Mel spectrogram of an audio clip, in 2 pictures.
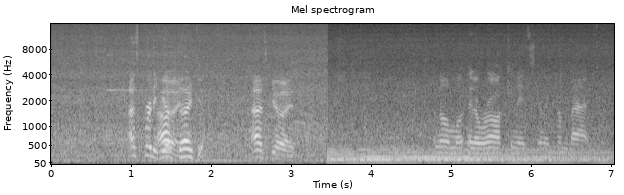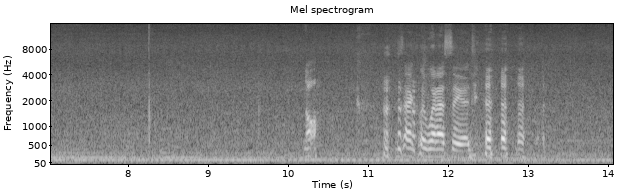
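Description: A man talks casually outdoors.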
